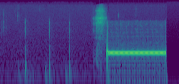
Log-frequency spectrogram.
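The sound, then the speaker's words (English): A steady telephone dial tone sounds while calling a toll-free number, holding one even pitch for just over a second. A few soft clicks and a brief rustle come before it. “let's call this number. It's a toll-free number, so maybe we'll get somebody online here.”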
